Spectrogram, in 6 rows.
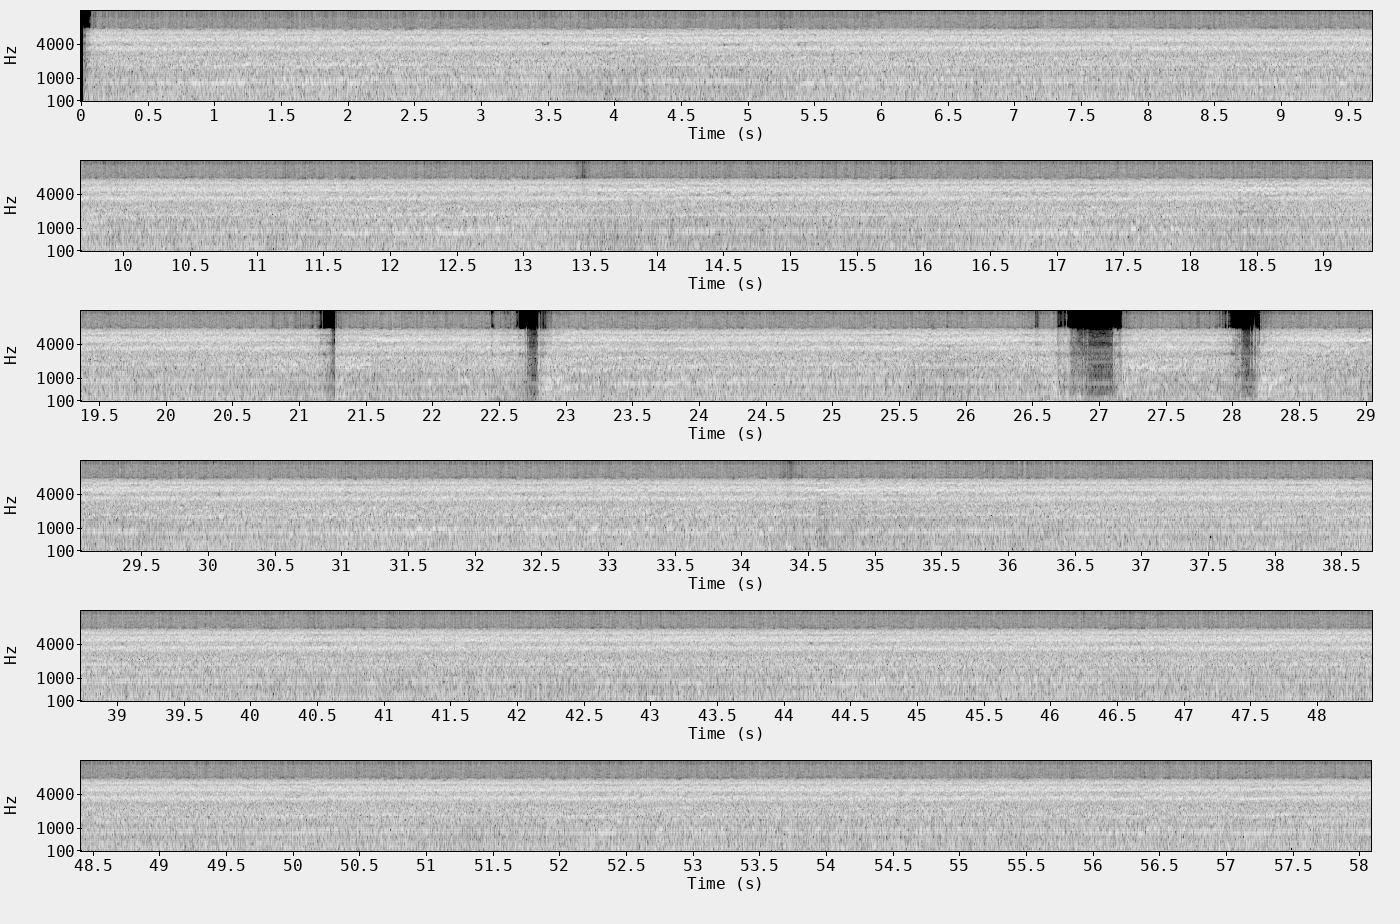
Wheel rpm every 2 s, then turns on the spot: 210, 230, 220, 230, 230, 230, 220, 230, 220, 230, 170, 140, 230, 110, 160, 220, 220, 220, 220, 230, 230, 230, 220, 230, 230, 230, 230, 230, 220.
none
